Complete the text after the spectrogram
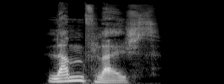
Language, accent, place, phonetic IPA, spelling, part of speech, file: German, Germany, Berlin, [ˈlamˌflaɪ̯ʃs], Lammfleischs, noun, De-Lammfleischs.ogg
- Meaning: genitive of Lammfleisch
